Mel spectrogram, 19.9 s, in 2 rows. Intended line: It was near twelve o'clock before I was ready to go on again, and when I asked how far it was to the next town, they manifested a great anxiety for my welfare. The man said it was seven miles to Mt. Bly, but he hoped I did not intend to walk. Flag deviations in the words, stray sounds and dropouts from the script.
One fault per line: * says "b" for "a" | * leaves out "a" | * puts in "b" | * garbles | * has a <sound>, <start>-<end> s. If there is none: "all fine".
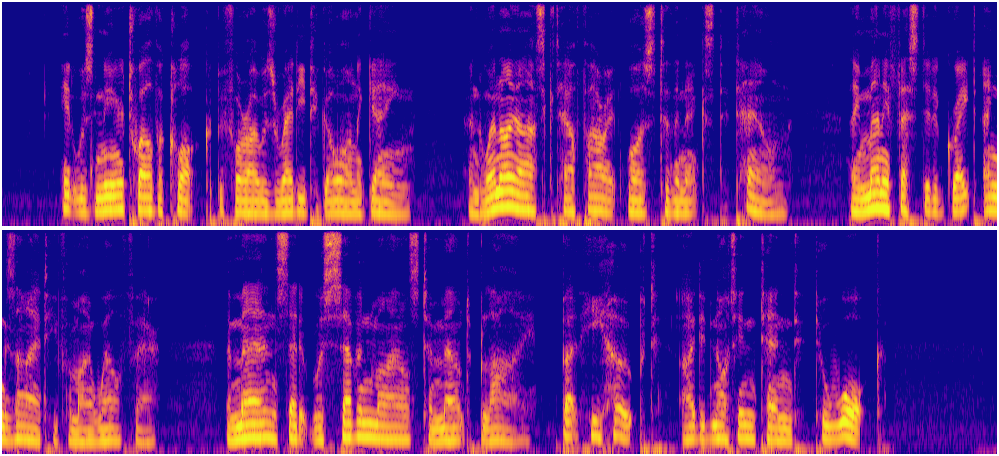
all fine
